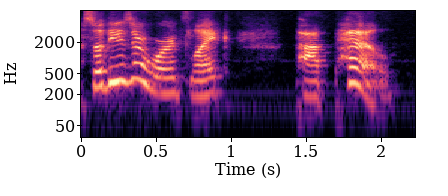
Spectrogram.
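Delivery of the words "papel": "papel" as pa-PEL; last-syllable stress. Shown as a demonstration. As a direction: land on the final syllable of "papel". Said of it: "emphasizes on the last syllable".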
